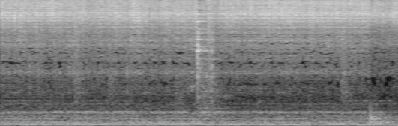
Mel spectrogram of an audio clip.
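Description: White-fish strips searing in hot oil in a frying pan on medium-high heat, sizzling steadily, with a brief scrape about two and a half seconds in.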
